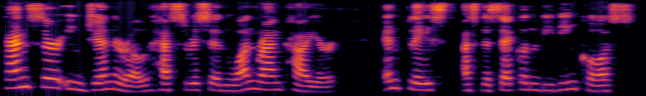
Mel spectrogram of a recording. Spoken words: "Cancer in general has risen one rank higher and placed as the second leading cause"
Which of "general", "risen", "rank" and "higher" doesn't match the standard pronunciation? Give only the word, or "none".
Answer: risen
